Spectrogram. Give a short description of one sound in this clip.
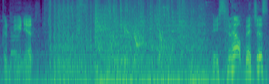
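Gunfire rattles in bursts nearby.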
